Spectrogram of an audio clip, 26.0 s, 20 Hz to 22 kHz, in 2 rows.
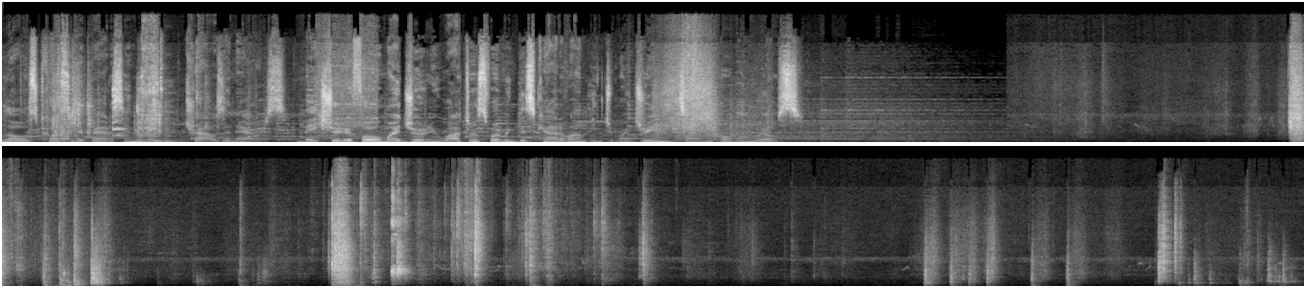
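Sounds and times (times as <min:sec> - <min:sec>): background music: 0:00.0 - 0:10.7.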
